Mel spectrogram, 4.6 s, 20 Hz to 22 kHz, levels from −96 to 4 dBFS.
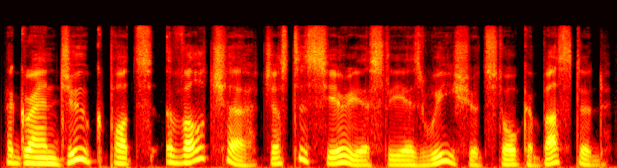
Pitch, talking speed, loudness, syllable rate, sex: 140 Hz, 195 wpm, -19 LUFS, 4.6 syllables/s, male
